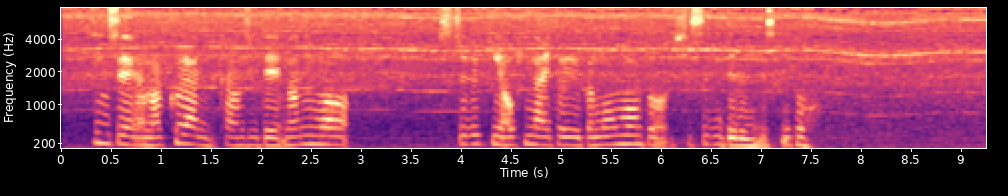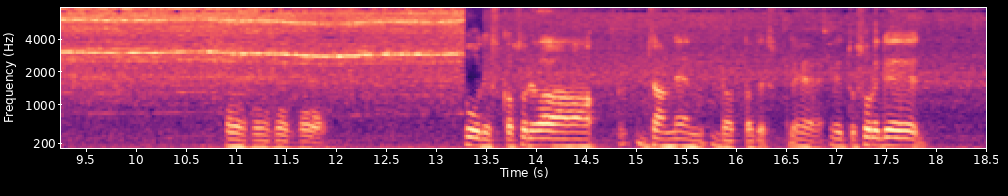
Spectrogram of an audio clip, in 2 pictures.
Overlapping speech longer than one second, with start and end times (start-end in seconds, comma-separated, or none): none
